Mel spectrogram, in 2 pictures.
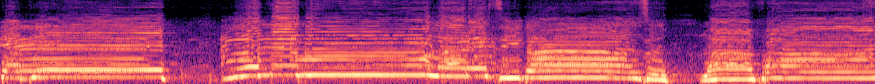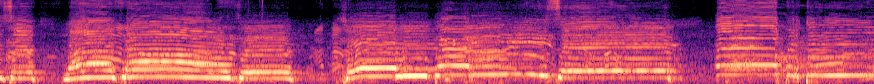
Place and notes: La Chapelle, Paris, France - hymne des sans papiers et des réfugiés
demonstration & talks following the intervention of the police against the migrants rue Pajol.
